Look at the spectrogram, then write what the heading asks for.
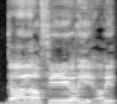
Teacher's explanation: Nah, ini tarkik ya bacaan tipis rnya tidak boleh tebal. Kafiri ri tapi getarannya tetap tidak boleh lebih dari dua atau tiga ya.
